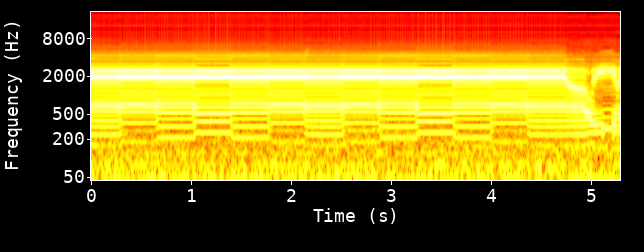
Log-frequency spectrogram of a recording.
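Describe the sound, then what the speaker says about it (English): Heathkit Hero Jr. robot sounds its reminder alarm, a loud, harmonically rich electronic buzz pulsing steadily in a regular on-off rhythm for about five seconds before trailing off into a warbling tone. "Option 3 is a reminder alarm."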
